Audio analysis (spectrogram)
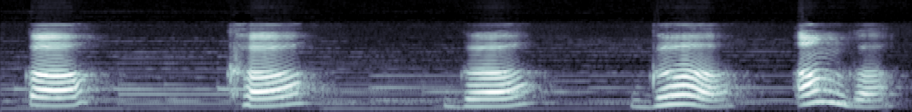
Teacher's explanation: इन वर्णों का उच्चारण कंठ में से यानी गले में से होता है, इसलिए कंठ व्यंजन कहलाते हैं।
